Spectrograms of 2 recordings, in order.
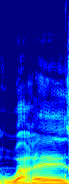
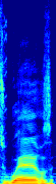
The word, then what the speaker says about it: Warez: Pour la prononciation, vous pouvez dire Juarez, Wares ou encore Where is, il y a énormément de débats à ce sujet. Dans cette vidéo, j'utiliserai la prononciation Juarez qui correspond à sa lecture logique en français.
